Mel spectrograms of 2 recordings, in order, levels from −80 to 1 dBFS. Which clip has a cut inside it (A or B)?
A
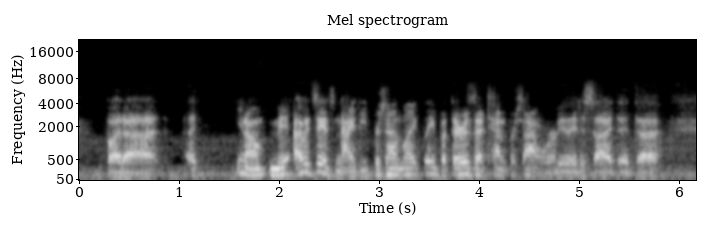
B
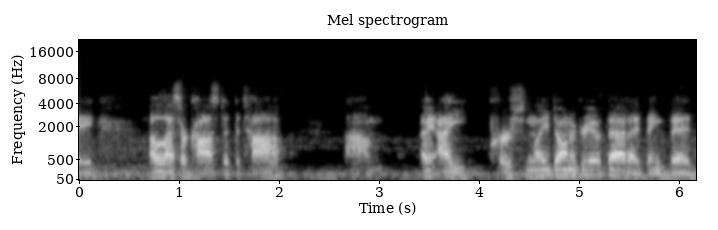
A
